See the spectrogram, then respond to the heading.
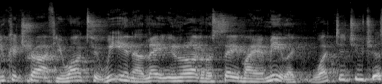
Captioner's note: mumbles Spanish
